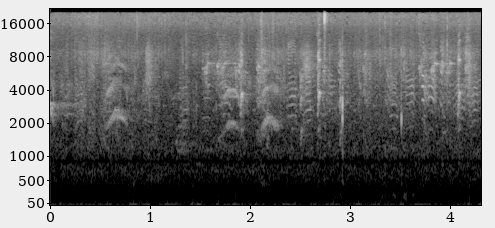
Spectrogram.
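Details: An orange canary in a cage makes scattered high chirps and short rising and falling notes. The calls are softer here and come at irregular intervals over a steady background hiss.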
